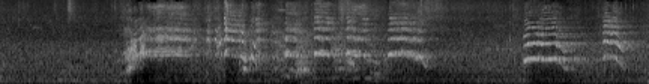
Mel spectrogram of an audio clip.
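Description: Chimpanzees giving a run of loud, high-pitched calls, several in quick succession, then one more near the end.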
